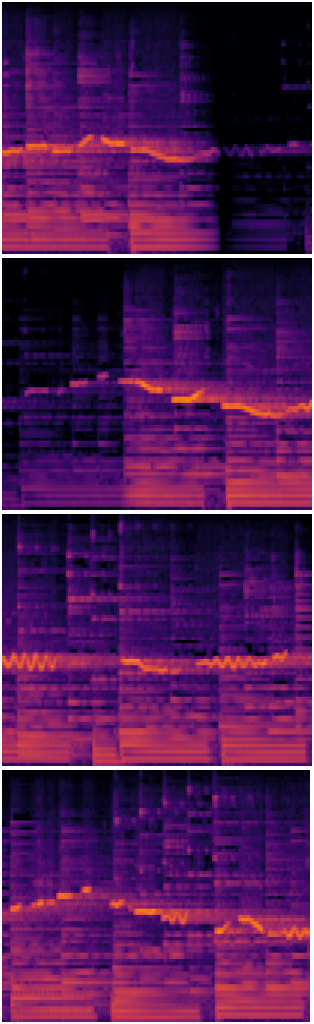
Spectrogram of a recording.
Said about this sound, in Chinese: 警官随处走走。隐约间听到寒风中传来口哨的声音。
